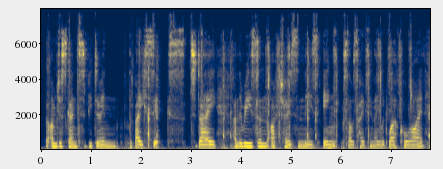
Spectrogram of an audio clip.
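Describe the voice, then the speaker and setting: A woman with a croaky voice chatting casually to her channel while making craft pieces, rambling with lots of fillers. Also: lowish voice. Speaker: crafting video maker. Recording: noisy room with clicks.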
